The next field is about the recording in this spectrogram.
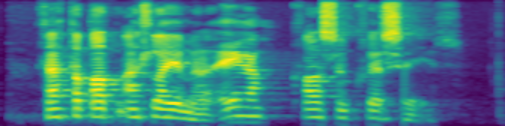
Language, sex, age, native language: Icelandic, male, 40-49, Icelandic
